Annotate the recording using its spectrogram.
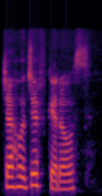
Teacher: what they call a sliding T, which means it slides over, that T sound slides over to that os. And so when you say it, Jahojifgedos, it sounds like that T is attached to it.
